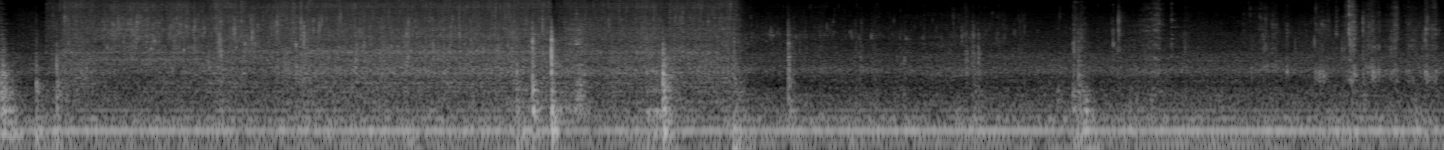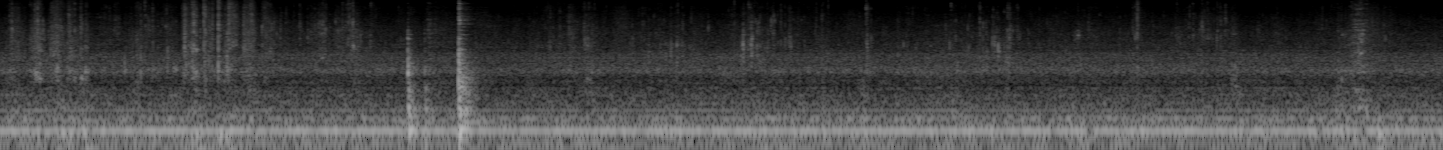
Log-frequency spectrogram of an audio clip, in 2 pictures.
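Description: Tap water running into a steel kitchen sink for about seven seconds, then shutting off abruptly. After that come scattered clicks and knocks of a knife and fish on a wooden cutting board as a rockfish is gutted, over a steady low hum.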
